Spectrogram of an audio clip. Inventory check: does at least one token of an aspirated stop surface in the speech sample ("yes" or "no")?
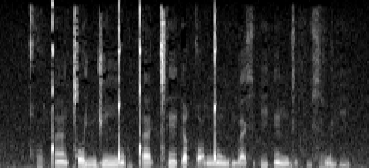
yes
